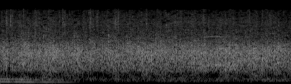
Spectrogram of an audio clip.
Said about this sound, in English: Wow. The whole audience is applauding.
